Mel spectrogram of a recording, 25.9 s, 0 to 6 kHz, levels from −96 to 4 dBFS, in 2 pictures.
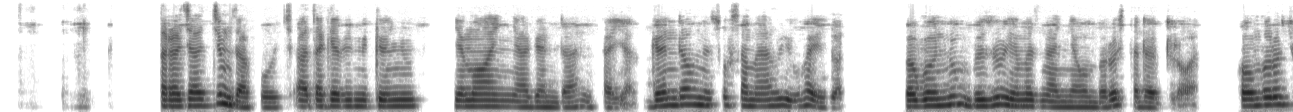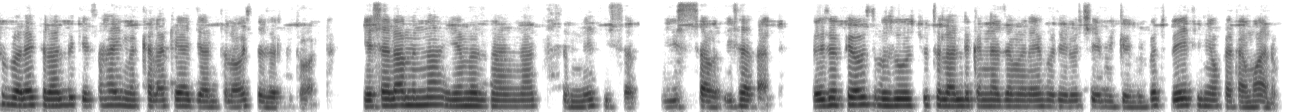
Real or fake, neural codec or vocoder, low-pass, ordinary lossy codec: real; none; 5.4 kHz; Opus, 64 kbps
